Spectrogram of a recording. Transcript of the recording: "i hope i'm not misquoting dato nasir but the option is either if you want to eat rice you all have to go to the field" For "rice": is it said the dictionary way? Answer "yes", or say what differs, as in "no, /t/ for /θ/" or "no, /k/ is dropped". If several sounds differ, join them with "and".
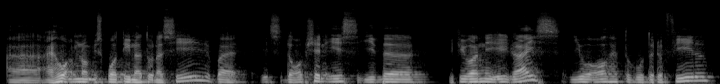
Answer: yes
